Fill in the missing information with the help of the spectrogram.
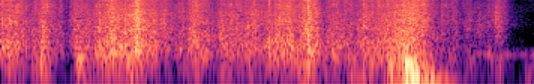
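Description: Clear plastic poly bag crinkling and rustling as it is pulled open and a cap is worked out of it, with a low thump about three and a half seconds in.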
